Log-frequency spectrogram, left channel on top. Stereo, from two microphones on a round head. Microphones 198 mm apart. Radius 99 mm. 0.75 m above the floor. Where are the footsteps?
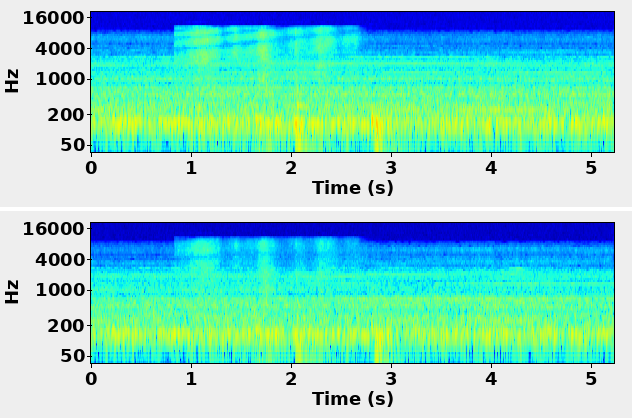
20° left (ahead or behind), 1.0 m; by 2.7 s 65° left (ahead or behind), 2.5 m.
